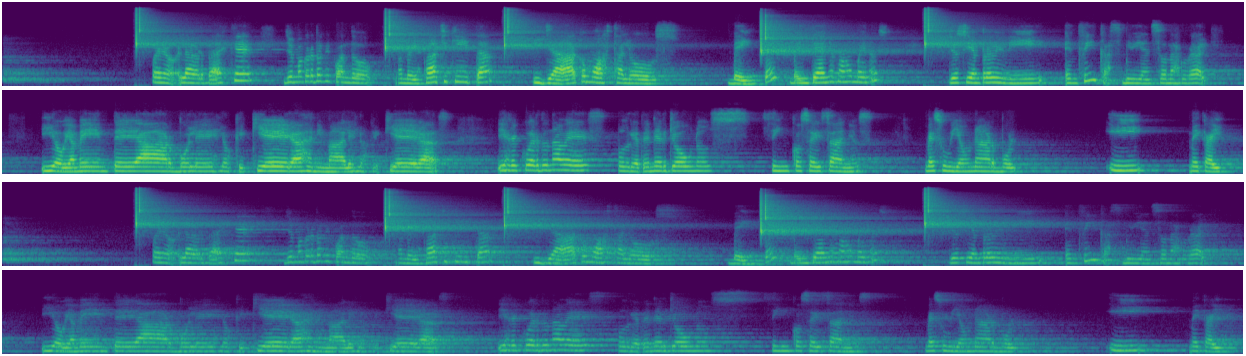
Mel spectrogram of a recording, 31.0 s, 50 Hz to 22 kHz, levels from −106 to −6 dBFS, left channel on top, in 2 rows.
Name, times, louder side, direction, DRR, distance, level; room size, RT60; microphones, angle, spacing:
sound 1, 1.7-3.4 4.8-8.1 9.5-13.4, equal, ahead, 0.3 m, -40 dB
voice 1, 1.9-3.1 3.5-4.6 4.9-6.1 6.6-8.3 9.1-11.0 11.8-15.1 16.0-21.0 21.7-22.9 23.2-24.8 25.2-26.3 27.1-28.2 29.4-29.8 30.4-30.9, left 8 dB, 80° left, 19 dB, 0.3 m, -31 dB
13.0 x 6.6 x 8.5 m, 2.7 s
head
